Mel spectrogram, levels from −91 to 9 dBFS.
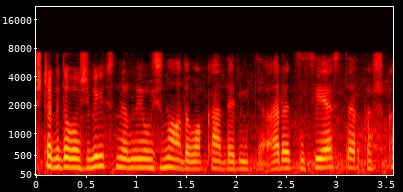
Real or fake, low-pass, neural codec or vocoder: fake; 7.2 kHz; codec, 16 kHz, 2 kbps, FreqCodec, larger model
